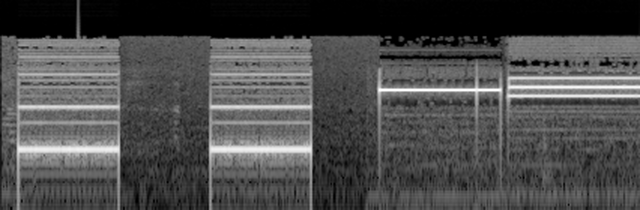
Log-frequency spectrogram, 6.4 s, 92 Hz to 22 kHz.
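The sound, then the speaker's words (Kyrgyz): A telephone busy signal sounds on repeated calls to an unanswered number: two long, steady, identical beeps of about a second each, separated by gaps, then a higher-pitched tone that runs on with one brief break. “Ал айткан 5961-47 сандагы телефонго улам-улам чалып, эч кандай жооп ала алган жокпуз.”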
